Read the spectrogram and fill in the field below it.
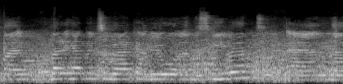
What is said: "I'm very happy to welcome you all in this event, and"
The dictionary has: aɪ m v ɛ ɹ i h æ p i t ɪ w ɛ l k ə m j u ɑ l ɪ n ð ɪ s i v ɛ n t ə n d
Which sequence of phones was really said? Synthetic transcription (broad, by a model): aɪ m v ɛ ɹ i h æ p i t ɪ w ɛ k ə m j u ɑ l ɪ n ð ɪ s i v ɛ n t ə n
